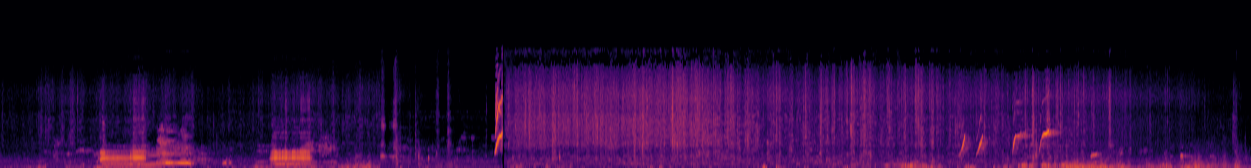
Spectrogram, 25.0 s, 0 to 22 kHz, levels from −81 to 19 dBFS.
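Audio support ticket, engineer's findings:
Noise suppressor applied to music or sounds, whole clip. Level swings of around 15 dB as a speech-tuned suppressor reads steady tones, ambience and reverb as noise. Attacks pass, sustained parts and tails drop, giving pumping and a thinned sound.

Sound cut by the noise suppressor at 0.0–1.88 s, 4.14–5.09 s, 7.44–9.89 s, 14.82–20.08 s and 22.6 s to end. Drops of about 8 to 10 dB, deepest near the end. Sustained and decaying material attenuated or truncated, onsets largely intact.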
